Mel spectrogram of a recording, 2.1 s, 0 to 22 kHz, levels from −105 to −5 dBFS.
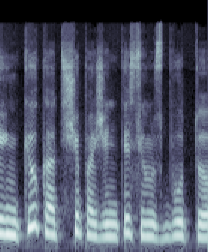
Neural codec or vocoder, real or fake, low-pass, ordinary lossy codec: none; real; 14.4 kHz; Opus, 24 kbps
